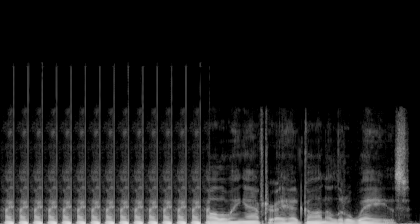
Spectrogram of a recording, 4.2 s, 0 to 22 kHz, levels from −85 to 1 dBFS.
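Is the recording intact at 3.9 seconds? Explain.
Yes, at 3.9 seconds the audio is intact, with no dropout, click, distortion or other fault at that moment.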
